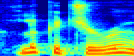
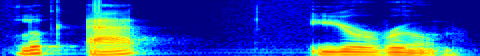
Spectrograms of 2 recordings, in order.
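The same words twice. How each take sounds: First: The words are linked together and said faster. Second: The words are said separately, with breaks.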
